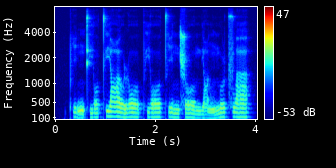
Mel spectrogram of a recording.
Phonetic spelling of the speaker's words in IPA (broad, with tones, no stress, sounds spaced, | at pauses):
pʰ ḭ˨˩ ŋ t̪ʰ j o˦ ʊ̯ t̪ʰ j ɑ˥˧ ʊ̯ ɻ o˥˩ ʊ̯ pʰ j o˥ ʊ̯ t̪ʰ i˥˧ n ʂ o˥˩ ʊ̯ n̪ j ɑ̰˨˩ ŋ n̪ u˥ ʈ͡ʂ w ä˥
